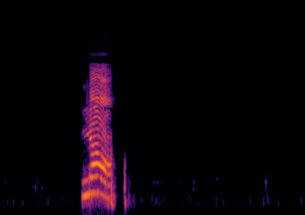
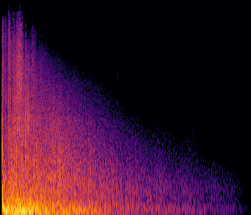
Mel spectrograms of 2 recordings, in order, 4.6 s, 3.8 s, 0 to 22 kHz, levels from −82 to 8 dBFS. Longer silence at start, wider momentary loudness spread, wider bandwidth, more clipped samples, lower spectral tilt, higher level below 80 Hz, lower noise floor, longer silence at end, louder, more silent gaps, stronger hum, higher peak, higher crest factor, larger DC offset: first, 1.2 s vs 0 s; second, 22 LU vs 25 LU; second, 9.2 kHz vs 15.5 kHz; second, under 0.1% vs 0.1%; second, -2.5 dB/octave vs -5.5 dB/octave; second, -80 dBFS vs -16 dBFS; first, -79 dBFS vs -60 dBFS; first, 2.7 s vs 2 s; second, -18 LUFS vs -13 LUFS; neither; neither; second, -6 dBFS vs 0 dBFS; first, 20 dB vs 14 dB; neither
